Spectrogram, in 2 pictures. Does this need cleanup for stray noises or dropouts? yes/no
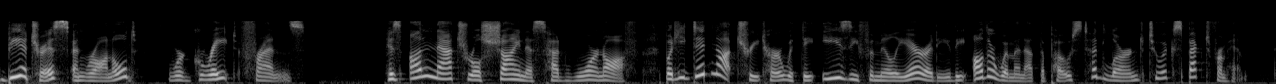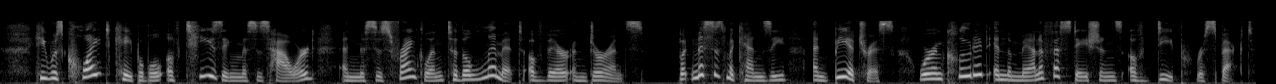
no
